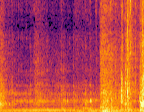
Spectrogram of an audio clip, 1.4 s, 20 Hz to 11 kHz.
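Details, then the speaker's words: Samsung smart fridge, after clearing ice buildup in the ice maker compartment and resetting the ice maker (blue button held 2 s): low steady hum of what the owner thinks is the auger pushing ice to the door, then ice cubes clattering out normally with no grinding. "So that's the sound that we should expect with the, essentially I think it's an auger, is running to push ice to the door."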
